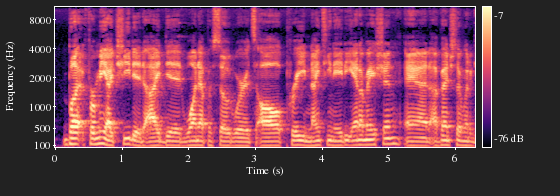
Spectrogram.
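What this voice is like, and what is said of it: Sick, lowered smooth radio voice. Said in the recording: “my voice is different. I've been horribly sick and I still haven't recovered. If I try to go higher than this voice, I crack like Peter Brady... So I got to do the smooth AM radio talk voice.”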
